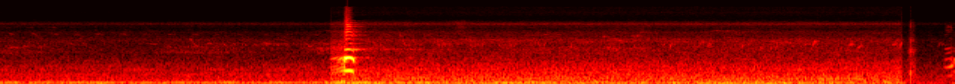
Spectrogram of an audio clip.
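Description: A Canada goose gives one short, loud honk about two seconds in, over a steady low background rumble.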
